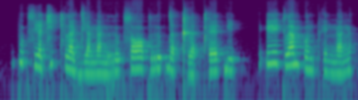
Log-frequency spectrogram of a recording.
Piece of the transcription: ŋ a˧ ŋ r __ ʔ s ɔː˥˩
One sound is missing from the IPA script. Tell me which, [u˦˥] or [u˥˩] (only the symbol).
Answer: u˦˥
